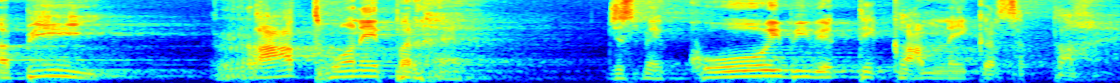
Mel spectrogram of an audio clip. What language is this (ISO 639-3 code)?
hin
